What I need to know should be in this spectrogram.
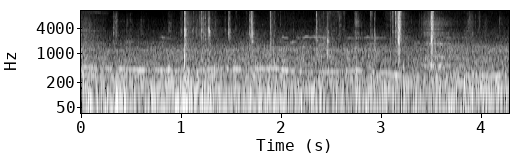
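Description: A pistol clicks and clacks as it is reloaded.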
